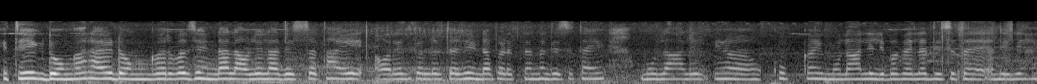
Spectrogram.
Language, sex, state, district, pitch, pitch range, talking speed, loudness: Marathi, female, Maharashtra, Solapur, 250 Hz, 245-260 Hz, 155 wpm, -19 LUFS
